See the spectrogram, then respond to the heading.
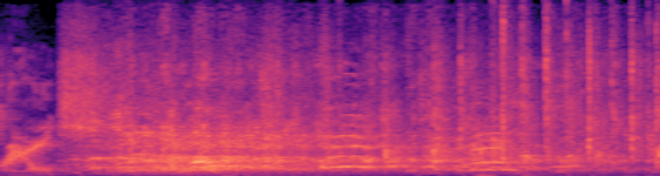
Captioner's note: audience applauding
